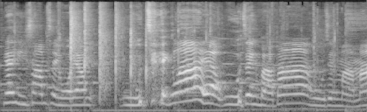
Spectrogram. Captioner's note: applause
